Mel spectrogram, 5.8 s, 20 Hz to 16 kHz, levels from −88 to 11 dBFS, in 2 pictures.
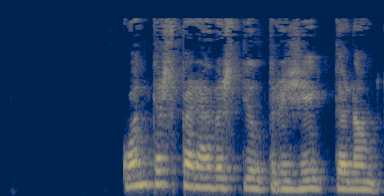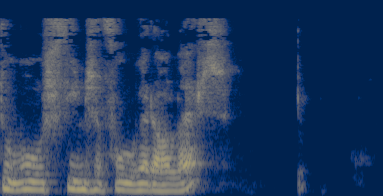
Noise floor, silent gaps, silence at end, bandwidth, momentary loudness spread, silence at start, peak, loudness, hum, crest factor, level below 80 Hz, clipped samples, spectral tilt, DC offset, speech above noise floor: under -90 dBFS; none; 1.15 s; 11.5 kHz; 6 LU; 0.95 s; -6 dBFS; -24 LUFS; none; 20 dB; -70 dBFS; under 0.1%; -4.5 dB/octave; under 0.1%; over 66 dB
